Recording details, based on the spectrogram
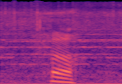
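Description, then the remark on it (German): A soft, steady hiss of light drizzle fills the background throughout, briefly interrupted midway by a short voiced sound that falls in pitch. “Ja, und gerade regnet es.”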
